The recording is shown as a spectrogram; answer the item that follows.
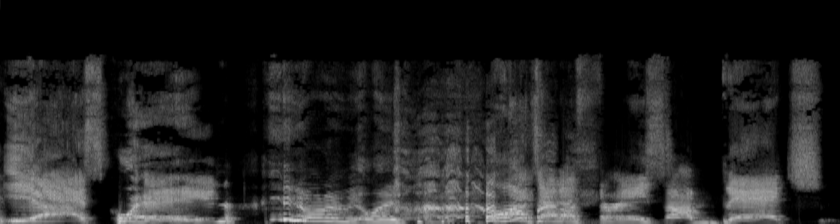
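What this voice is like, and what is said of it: Imitates another person's voice. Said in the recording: “It's a really good imitation... Really good imitation... I feel like that's a beautiful impression”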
